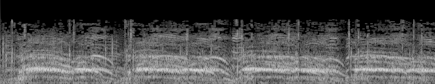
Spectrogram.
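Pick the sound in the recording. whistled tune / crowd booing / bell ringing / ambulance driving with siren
crowd booing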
